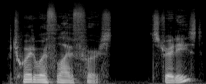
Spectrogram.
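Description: A man voicing a gentle, noble male dragon in a storybook, earnest and questioning. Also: lowish voice, normal speed, no room sound, clean studio sound, voice pushed up, close to an everyday voice. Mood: eager.

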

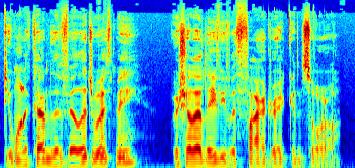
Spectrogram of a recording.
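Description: A man voicing a plucky, eager human boy in an audiobook, talking quickly. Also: lowish voice, vocal fry, no room sound, studio quality, pitched above the performer's own voice. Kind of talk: audiobook character voice.

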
